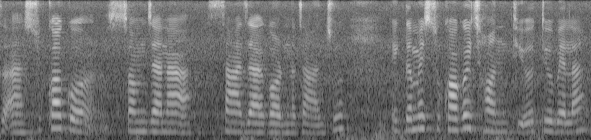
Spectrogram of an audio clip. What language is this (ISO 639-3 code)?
nep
